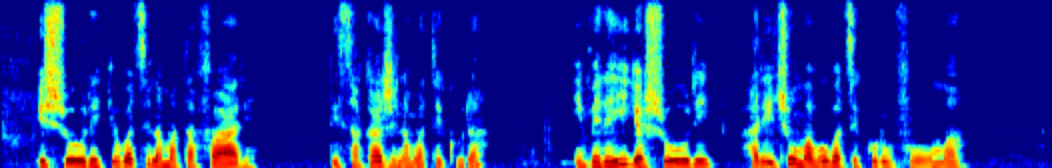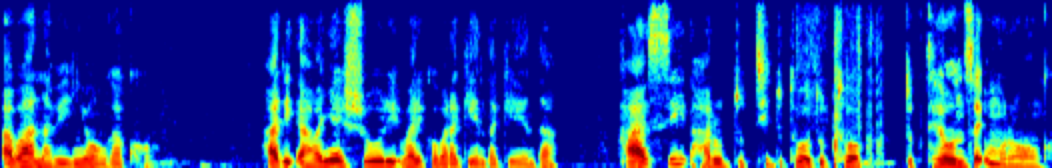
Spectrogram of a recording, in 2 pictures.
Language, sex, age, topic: Rundi, female, 36-49, education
